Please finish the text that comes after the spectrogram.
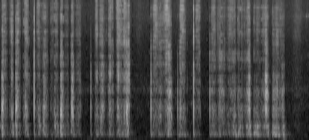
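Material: Chalk, slate.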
